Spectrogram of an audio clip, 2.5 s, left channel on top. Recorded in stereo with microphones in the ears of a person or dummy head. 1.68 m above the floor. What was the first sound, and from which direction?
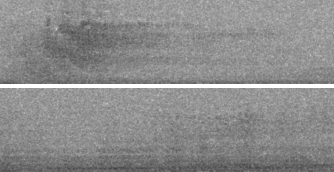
Only background noise.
